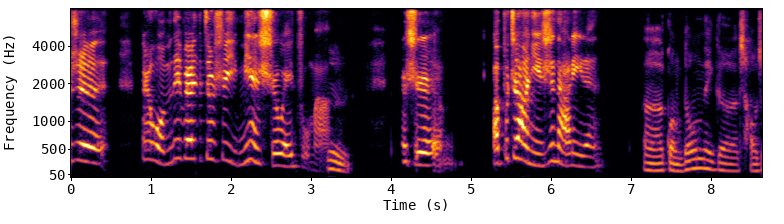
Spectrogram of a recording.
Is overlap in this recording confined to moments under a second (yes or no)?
yes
